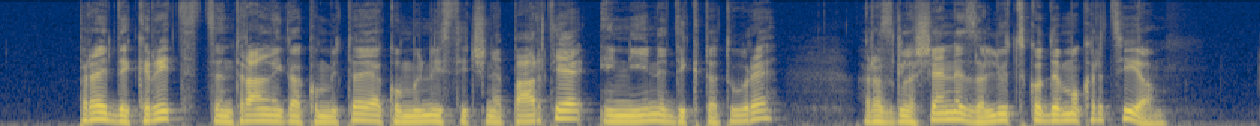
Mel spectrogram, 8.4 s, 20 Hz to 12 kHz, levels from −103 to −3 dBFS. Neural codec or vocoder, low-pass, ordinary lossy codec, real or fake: none; none; none; real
